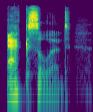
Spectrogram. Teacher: The word is stretched. The syllables are given room to develop. The first syllable arrives with a slight rise. The second settles with the satisfaction of something placed on a shelf exactly where it belongs.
